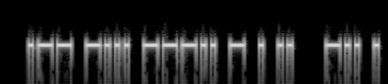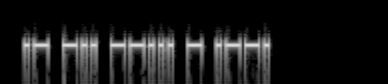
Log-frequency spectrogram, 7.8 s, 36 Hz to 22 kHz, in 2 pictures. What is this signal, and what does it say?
Morse code, heard as a keyed tone, about 25 wpm, 700 Hz. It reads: WB8TEI DE AD7TP
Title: USA Callsign DE Callsign 25wpm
